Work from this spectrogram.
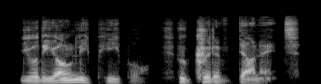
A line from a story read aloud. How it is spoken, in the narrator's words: I growled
